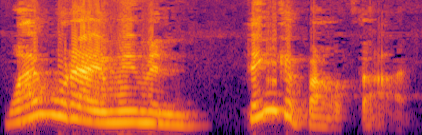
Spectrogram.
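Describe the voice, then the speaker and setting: A woman's voice: on the high side, sing-song, moderate pace, a little mellow. A woman in her thirties co-hosting a podcast, talking in a rambling, casual way with many restarts. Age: 30s. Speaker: podcast co-host. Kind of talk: casual chat.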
